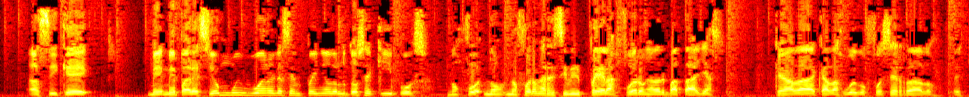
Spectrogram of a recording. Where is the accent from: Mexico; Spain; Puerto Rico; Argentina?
Puerto Rico; Yo soy de Puerto Rico, yo estaba allí, estaba dando cara.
